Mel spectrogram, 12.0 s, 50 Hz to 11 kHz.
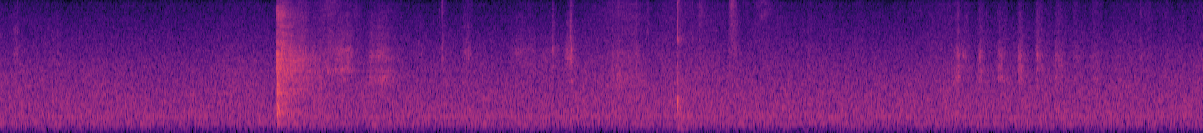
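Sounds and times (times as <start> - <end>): paintbrush dabbing on paper: 9.5 - 12.0.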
